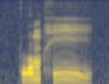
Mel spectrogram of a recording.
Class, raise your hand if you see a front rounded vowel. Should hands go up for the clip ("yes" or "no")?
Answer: no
